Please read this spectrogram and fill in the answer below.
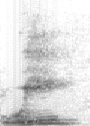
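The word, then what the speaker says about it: υι: And so the next one, upsilon iota, is going to be like we. So you pronounce it we.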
